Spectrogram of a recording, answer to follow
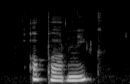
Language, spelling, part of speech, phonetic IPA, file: Polish, opornik, noun, [ɔˈpɔrʲɲik], LL-Q809 (pol)-opornik.wav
